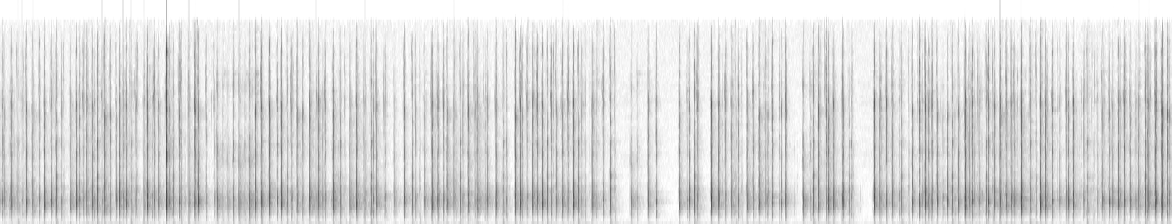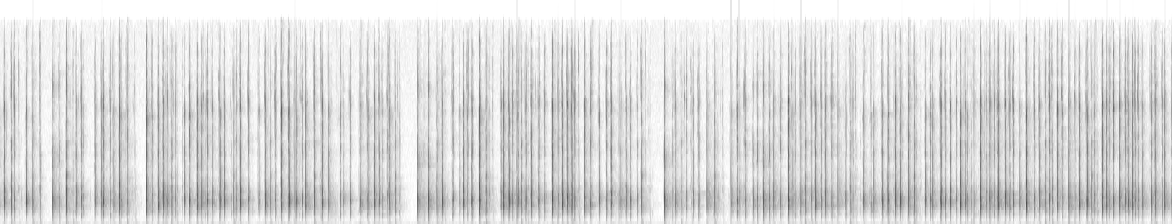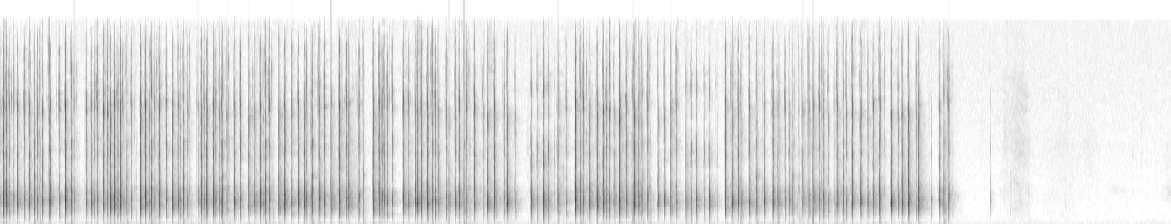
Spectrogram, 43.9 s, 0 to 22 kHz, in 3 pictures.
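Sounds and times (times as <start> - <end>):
mechanical keyboard typing: 0.0 - 41.3.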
